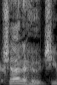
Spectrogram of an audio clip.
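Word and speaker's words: Chattahoochee: on the the Catt it's a chattahi river chattah huchi river thank you I didn't I didn't want to mispronounce chattahi I want to make sure I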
